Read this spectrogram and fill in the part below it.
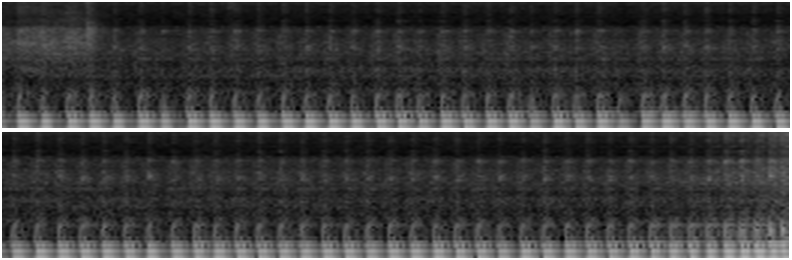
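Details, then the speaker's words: Honda Tiger single-cylinder engine after restoration, first start, broken exhaust bolt repaired and starter cable replaced: crisp, regular exhaust pulses about three per second, rising slightly at the end, no clatter; runs smooth as hoped. "oke itu dia eh hasil suara atau hasil menyalakan suara mesin Honda Tiger dan sesuai harapan suara mesinnya halus"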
